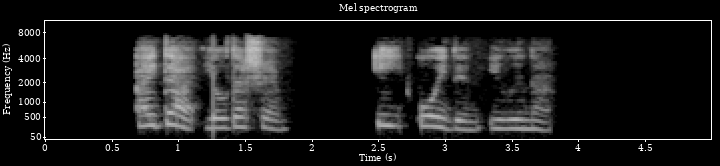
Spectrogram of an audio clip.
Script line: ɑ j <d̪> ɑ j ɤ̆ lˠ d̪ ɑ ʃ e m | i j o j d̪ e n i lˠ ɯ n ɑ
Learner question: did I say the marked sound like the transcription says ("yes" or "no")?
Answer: yes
